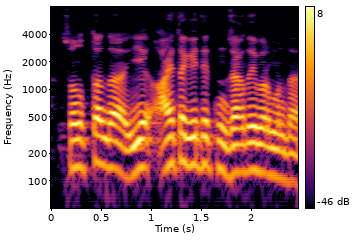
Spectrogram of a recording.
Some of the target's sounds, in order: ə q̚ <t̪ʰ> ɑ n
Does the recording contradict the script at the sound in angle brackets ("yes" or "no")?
yes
